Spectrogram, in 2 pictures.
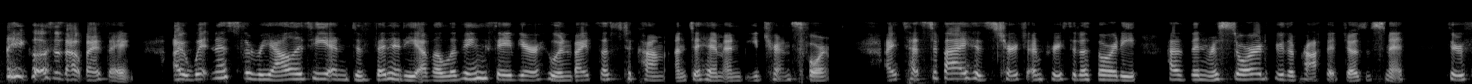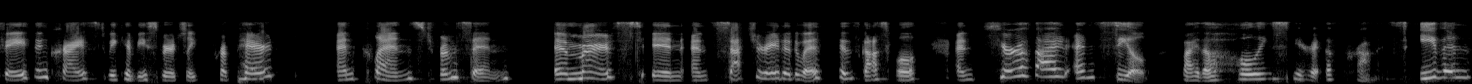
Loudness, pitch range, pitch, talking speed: -25 LUFS, 210-310 Hz, 245 Hz, 145 wpm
